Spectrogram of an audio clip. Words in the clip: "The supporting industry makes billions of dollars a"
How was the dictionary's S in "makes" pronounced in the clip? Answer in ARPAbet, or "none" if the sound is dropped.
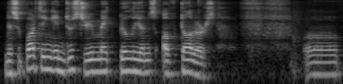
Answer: none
